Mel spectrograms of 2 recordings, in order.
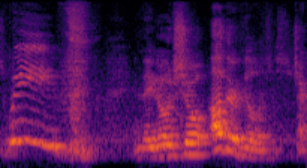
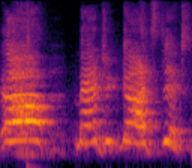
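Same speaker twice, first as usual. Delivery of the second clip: higher, louder, slow amazed cry; amazed shout; 12 dB louder, slower than usual. Acted. An early human marvels at the fire sticks, shouting in awe. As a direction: bellow it in wonder at magic sticks.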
